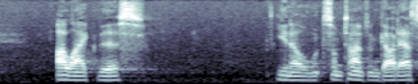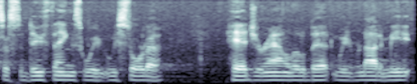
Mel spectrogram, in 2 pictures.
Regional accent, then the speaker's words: Texas, United States

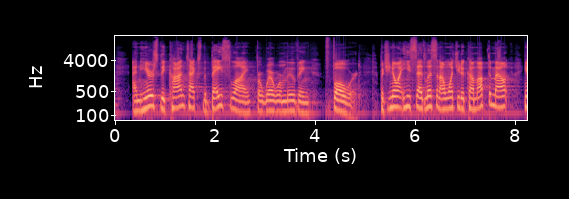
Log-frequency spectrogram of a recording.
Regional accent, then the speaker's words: United States; because I'm an American.

